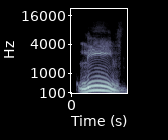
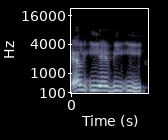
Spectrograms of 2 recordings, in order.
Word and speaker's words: leave: If you are confused between the pronunciation, then remember the first one, Live, you pronounce it with soft tongue, live. Soft tongue, live. And when you say Leave, your tongue is hard, leave.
